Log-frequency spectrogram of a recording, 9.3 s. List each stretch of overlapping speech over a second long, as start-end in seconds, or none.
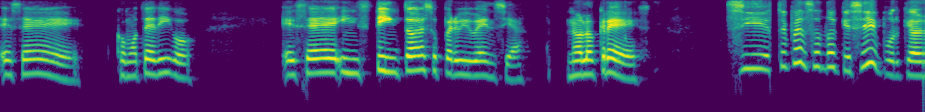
none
